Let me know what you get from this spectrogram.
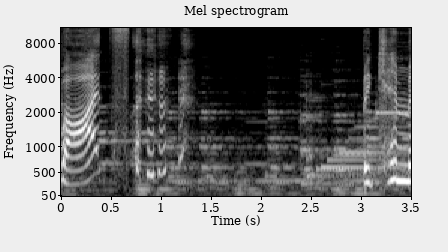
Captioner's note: chuckles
